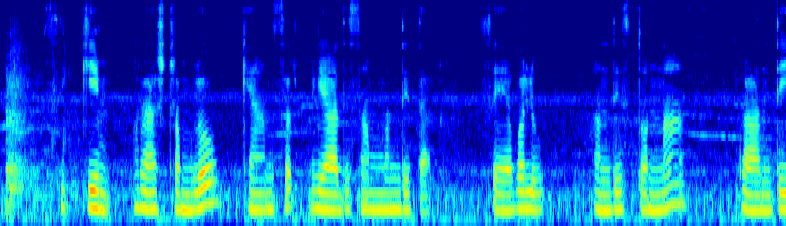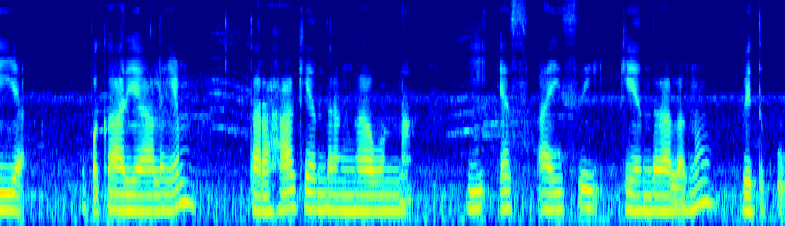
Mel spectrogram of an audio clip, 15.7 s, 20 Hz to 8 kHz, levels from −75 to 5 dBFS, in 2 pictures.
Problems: constant background noise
